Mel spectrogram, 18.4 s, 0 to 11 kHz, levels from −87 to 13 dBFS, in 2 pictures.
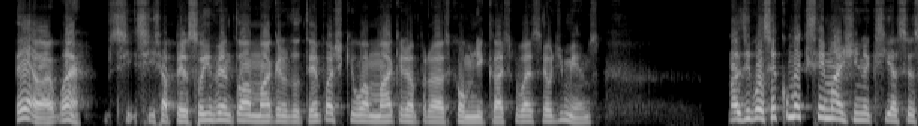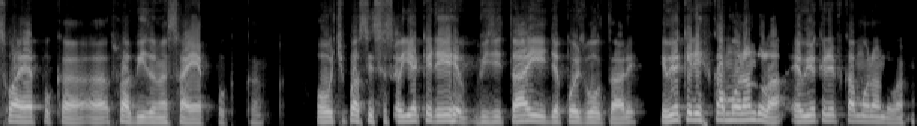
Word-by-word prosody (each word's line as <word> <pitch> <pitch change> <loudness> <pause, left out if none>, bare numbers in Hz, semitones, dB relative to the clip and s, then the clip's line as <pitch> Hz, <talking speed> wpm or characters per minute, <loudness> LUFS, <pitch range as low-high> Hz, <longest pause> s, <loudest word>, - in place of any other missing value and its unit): É 225 +3 +4 0.3
ué, - - +3 0.3
se - - -11 0.2
se - - -2
a - - +4
pessoa 150 +4 +1
inventou 175 -2 +1
a 160 - +4
máquina 145 +1 +1
do 140 0 -4
tempo, 150 +6 -2
acho 180 - -1
que - - -7
uma 155 -1 +2
máquina 145 +1 +1
para 135 -2 0
se - - -16
comunicar, 130 -3 0
acho 125 0 -4
que - - -10
vai 145 +1 +1
ser 145 +1 -8
o 150 - -1
de 175 +5 -10
menos. 130 -6 -5 1.3
Mas 190 +1 +3
e - - +3
você, 230 +2 +3
como 265 +2 +2
é 270 - +4
que 270 - -13
você 260 - -1
imagina 190 -7 +1
que - - -17
se - - -9
ia 160 -2 +2
ser 160 +2 -4
sua 145 -1 +2
época, 120 -3 -1
a - - -7
sua - - +1
vida 125 0 -1
nessa 120 0 -1
época 110 -1 -5 0.5
ou 130 0 +2
tipo 140 +5 -6
assim 155 0 -1
você 140 - -10
só 140 +3 -2
ia 155 +2 +2
querer 155 -4 +1
visitar 135 +4 +1
e 150 -3 +2
depois 135 0 -1
voltarem? 120 0 -1 0.2
Eu 140 +1 +2
ia 175 +2 +4
querer 180 -1 +2
ficar 180 +1 -1
morando 180 +1 +2
lá 125 -2 +2
eu 140 0 0
ia 155 +1 +1
querer 155 0 -2
ficar 155 - -2
morando 140 -5 -3
lá. 115 -1 -6
145 Hz, 220 wpm, -22 LUFS, 130-165 Hz, 1.3 s, É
